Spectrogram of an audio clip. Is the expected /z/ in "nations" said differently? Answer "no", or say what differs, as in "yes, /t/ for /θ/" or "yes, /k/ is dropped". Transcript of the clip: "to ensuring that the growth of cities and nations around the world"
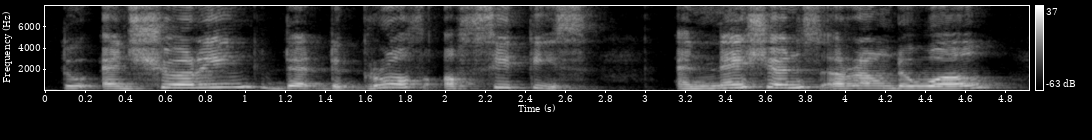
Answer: yes, /s/ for /z/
